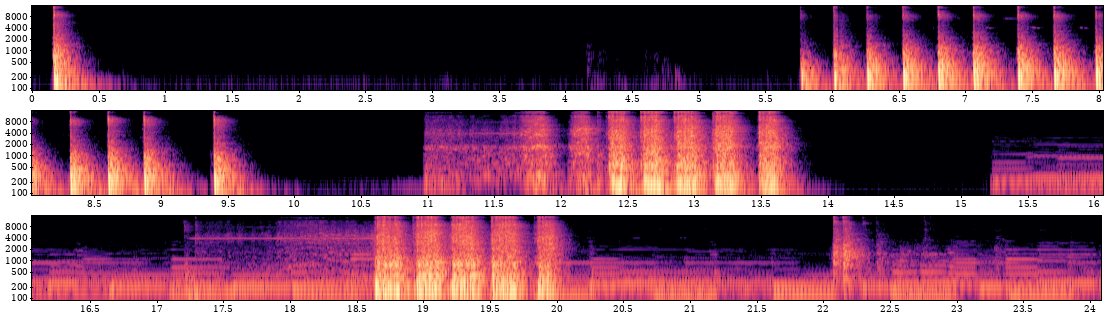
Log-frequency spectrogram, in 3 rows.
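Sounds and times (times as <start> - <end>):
hammer driving nails into wood: 0.1 - 0.5, 5.8 - 9.7, 11.0 - 13.9, 18.6 - 20.1.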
